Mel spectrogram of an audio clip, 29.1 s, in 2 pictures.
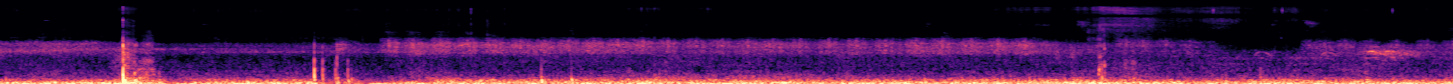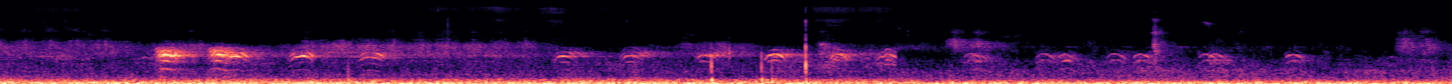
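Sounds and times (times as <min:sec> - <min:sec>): low background rumble: 0:00.0 - 0:29.0
birds calling: 0:10.2 - 0:27.6.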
